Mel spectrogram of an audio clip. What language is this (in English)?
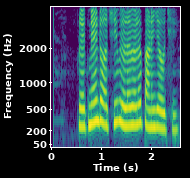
Odia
